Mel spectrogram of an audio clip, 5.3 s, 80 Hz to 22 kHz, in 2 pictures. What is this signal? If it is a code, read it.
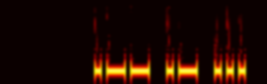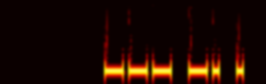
Morse code, heard as a keyed tone, about 20 wpm, 700 Hz. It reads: WAS ONE
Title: 3x Word-Spacing - Sets of 4 Words - 20wpm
